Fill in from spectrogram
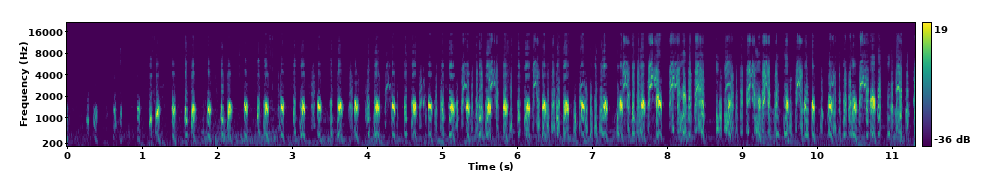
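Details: Chukar partridge of Dashti Jum, a hunting bird: a steady series of sharp chuk notes, about two per second, starting softly and growing louder and denser into a continuous rhythmic chatter.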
